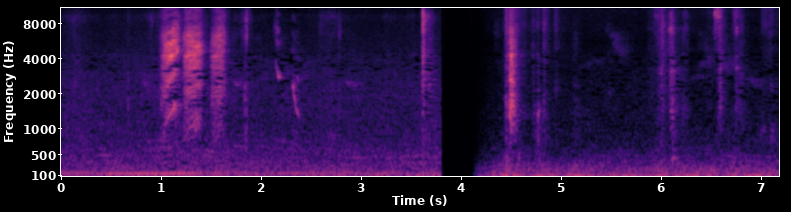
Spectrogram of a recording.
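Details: Asian paradise flycatcher (Terpsiphone paradisi) call: a few harsh, rasping notes in short bursts, a cluster early on and another midway, over a steady low hum and background rustle.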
